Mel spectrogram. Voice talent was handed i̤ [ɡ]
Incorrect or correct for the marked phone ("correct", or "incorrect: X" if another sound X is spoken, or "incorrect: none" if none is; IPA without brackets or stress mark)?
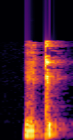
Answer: incorrect: k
